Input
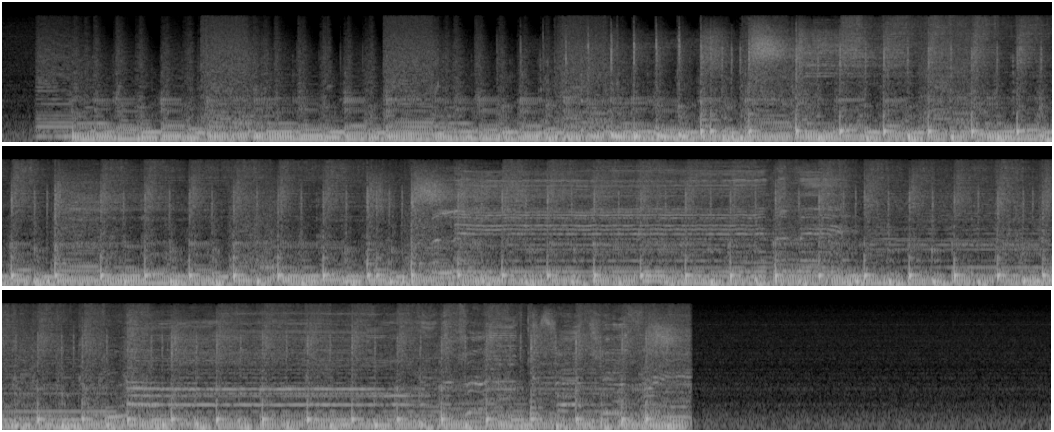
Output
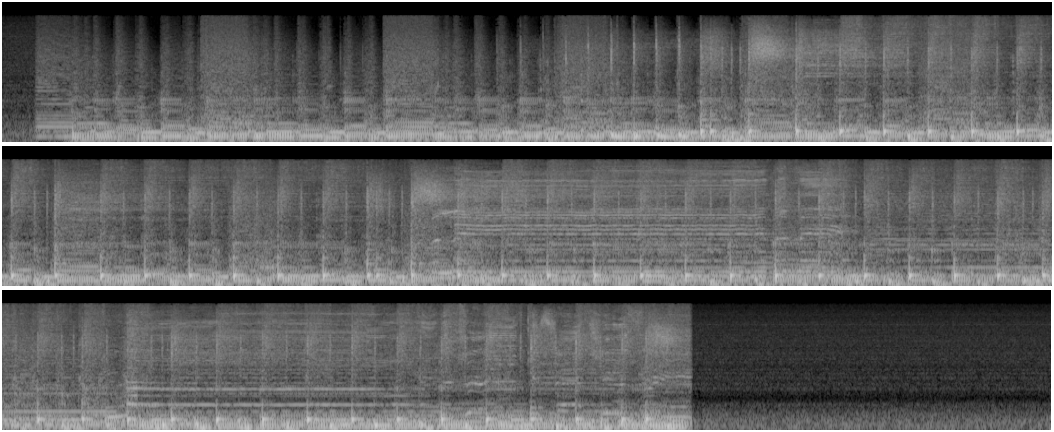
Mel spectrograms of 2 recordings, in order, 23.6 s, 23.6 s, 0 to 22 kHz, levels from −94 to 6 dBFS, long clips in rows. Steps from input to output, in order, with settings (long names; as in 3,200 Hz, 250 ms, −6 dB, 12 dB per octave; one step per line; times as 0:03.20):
parametric band 62 Hz −13 dB 0.84 octaves, from 0:16.77 890 Hz
level +8.5 dB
